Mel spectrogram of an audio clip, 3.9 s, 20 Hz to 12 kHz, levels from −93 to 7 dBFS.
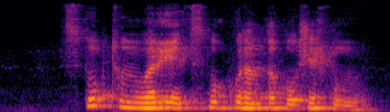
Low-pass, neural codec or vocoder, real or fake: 10.8 kHz; codec, 44.1 kHz, 1.7 kbps, Pupu-Codec; fake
